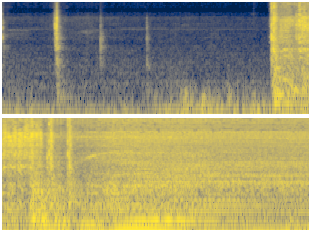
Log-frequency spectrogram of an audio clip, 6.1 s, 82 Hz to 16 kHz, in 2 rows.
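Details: 1989 Ford Fox body 2.3L four-cylinder convertible, 5-speed, after starter replaced for no-start/no-crank: quiet clicks, then engine catches with quick flare and settles to even idle, no misses or knocks; normal start and idle.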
